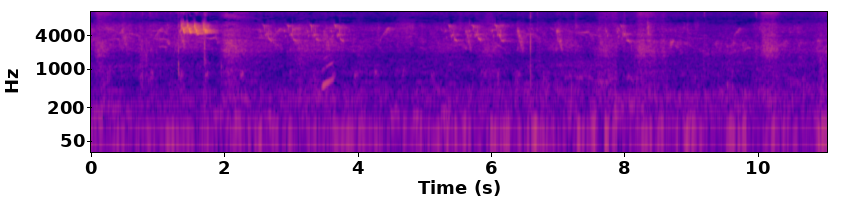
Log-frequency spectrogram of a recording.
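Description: Small birds chirping and calling again and again, short high chirps scattered throughout, with one louder burst of calls about a second and a half in.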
